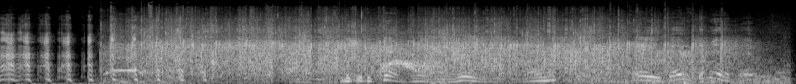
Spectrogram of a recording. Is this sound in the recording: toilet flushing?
no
